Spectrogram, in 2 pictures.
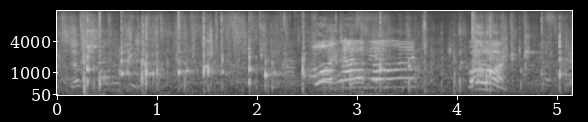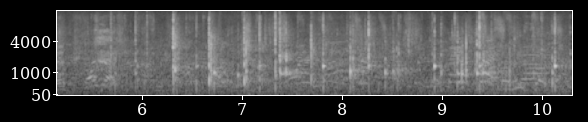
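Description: Pickleball paddles striking plastic balls, sharp hollow pops at irregular intervals from this and neighbouring courts. Raised voices call out about two and a half to four and a half seconds in.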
